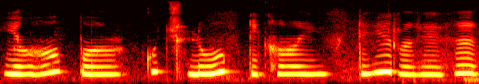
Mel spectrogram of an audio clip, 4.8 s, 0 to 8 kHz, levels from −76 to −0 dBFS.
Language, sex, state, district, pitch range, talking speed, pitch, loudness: Hindi, female, Himachal Pradesh, Shimla, 245-275 Hz, 100 wpm, 250 Hz, -14 LUFS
